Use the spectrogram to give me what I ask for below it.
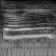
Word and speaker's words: Delhi: okay so this is called delhi or how do you say this it's deli right police personnel's car falls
